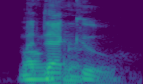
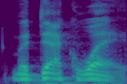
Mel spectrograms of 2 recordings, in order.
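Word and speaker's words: Madekwe: uh story David Harbor Orlando Bloom and Archie madeku madeku I hope I'm saying that right you might know Archie madeku from uh mendekwe sorry I had my deck way is how you say his name Archie madeka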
